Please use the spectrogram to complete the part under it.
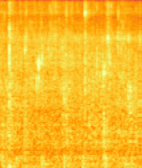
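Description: Mustard seeds, garlic, curry leaves, asafoetida, dried red chilli and cumin fry in hot oil as a tempering for tomato rasam. The sizzle is close and steady, with frequent sharp spits and pops.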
